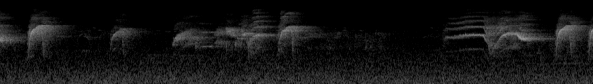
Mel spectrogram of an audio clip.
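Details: Scattered high morning chirps, single sharp downward notes a second or so apart, then a brief rapid twittering run near the end, over soft hiss.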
